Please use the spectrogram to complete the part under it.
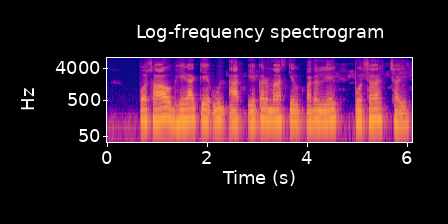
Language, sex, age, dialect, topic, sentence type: Magahi, male, 18-24, Western, agriculture, statement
